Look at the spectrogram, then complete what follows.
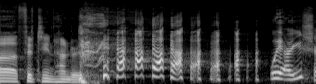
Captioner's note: everyone laughs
